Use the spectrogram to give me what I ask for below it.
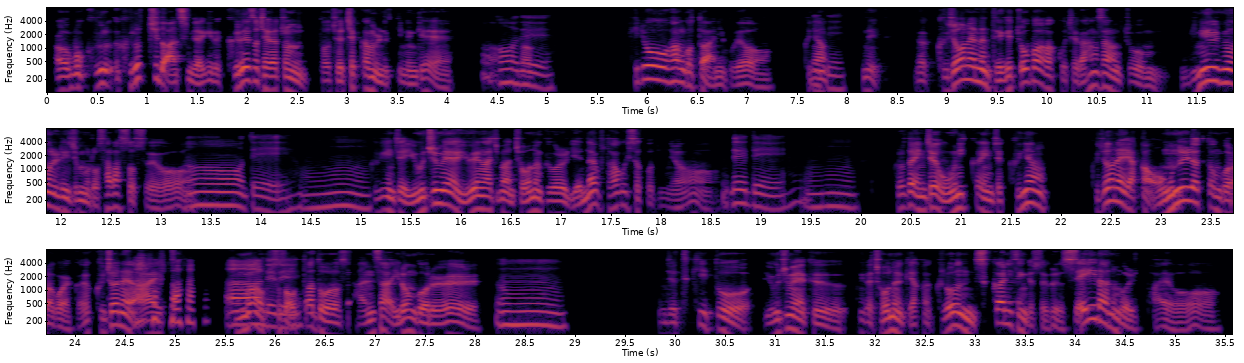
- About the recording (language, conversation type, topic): Korean, advice, 여유로 하는 지출을 하면 왜 죄책감이 들어서 즐기지 못하나요?
- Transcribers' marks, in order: other background noise; laugh; tsk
